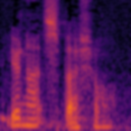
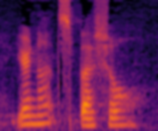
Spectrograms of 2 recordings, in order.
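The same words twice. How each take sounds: First: Much softer echo, almost breathed; near whisper. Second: Softer, hushed repeat; dropped low. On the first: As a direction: let it fade almost to nothing. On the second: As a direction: pull the voice right down and let it land quietly. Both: Acted. Repeated line, dropping away.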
